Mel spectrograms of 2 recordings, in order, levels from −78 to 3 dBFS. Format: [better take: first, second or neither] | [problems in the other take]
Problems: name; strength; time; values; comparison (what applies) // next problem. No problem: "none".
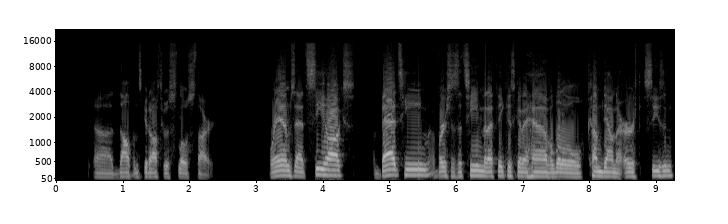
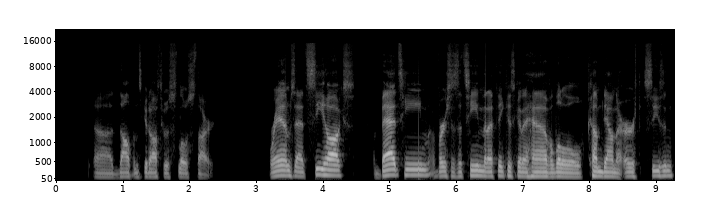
second | distortion; slight; 4% of the sound clipped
